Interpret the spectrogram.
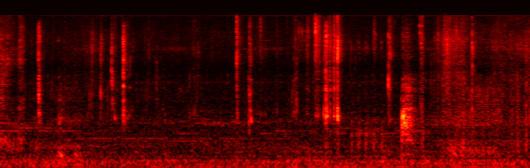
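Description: Chewing and biting into crispy grilled frog: scattered sharp crunches and crackles, with a cluster of them a little after three seconds and the loudest crunch about four seconds in.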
